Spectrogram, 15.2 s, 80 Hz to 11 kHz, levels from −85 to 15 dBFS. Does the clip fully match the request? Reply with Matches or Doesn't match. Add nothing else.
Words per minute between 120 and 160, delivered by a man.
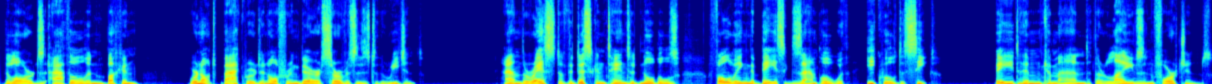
Matches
